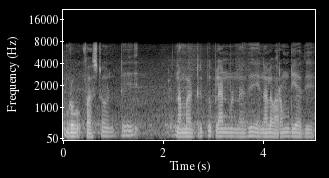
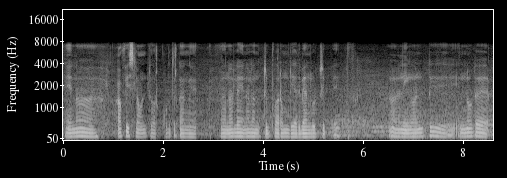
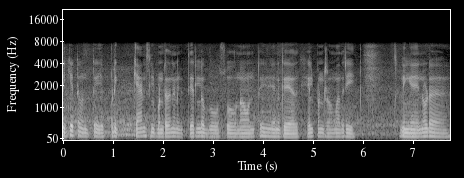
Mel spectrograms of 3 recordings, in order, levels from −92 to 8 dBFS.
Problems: constant background noise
